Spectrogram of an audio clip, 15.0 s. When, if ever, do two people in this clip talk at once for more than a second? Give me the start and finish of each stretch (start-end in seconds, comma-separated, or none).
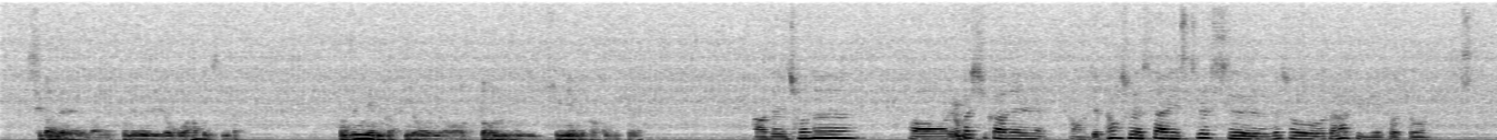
none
